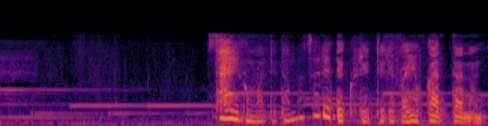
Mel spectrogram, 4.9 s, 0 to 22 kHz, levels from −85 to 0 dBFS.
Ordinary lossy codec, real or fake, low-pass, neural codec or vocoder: none; real; 7.2 kHz; none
